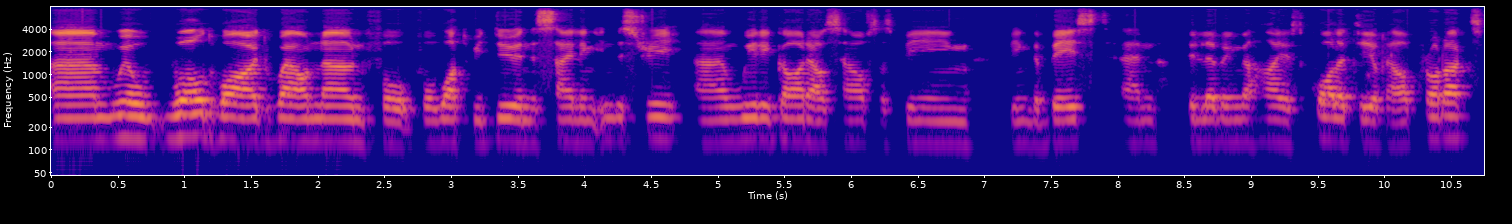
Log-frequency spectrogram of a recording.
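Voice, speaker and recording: A man with a South African accent, monotone and flat in intonation, medium in pitch, at a moderate pace. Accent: Afrikaans-accented English. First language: Afrikaans. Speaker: chief financial officer. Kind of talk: interview webinar. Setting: webinar.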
